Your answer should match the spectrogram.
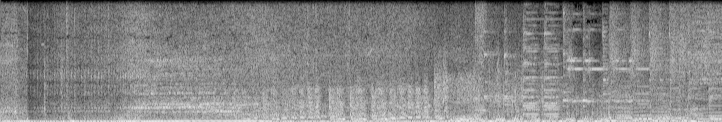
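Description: A car engine revs with a rising, throaty roar in the opening seconds, then fades under loud, busy music with a steady beat that carries on to the end.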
